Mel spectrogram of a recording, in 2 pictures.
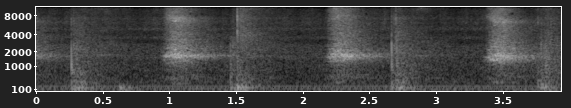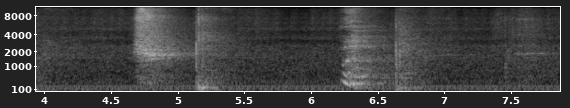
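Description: Soft thuds land on a floor mat in a rhythm.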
